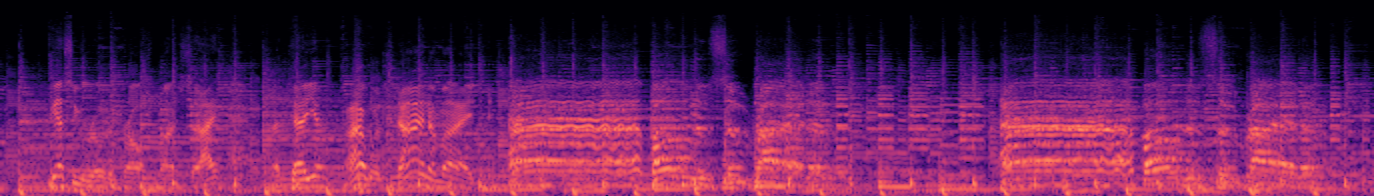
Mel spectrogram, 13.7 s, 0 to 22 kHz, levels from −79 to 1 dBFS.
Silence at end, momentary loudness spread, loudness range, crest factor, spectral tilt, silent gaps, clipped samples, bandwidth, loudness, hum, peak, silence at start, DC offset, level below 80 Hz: 0 s; 7 LU; 3 LU; 18 dB; -6 dB/octave; none; under 0.1%; 16 kHz; -21 LUFS; none; -4 dBFS; 0 s; under 0.1%; -36 dBFS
